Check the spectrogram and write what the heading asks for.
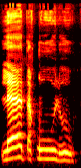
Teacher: لا تقولو، قو قاف موٹا پڑا جائے گا، زبان کا جو پچھلا حصہ ہے اٹھتا ہے اور اوپر تالو کے نرم حصے کو لگتا ہے تو قاف ادا ہوتا ہے۔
